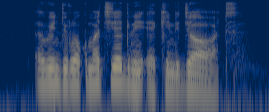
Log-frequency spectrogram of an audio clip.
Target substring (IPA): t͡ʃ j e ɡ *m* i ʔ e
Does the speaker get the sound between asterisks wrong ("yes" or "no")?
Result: yes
